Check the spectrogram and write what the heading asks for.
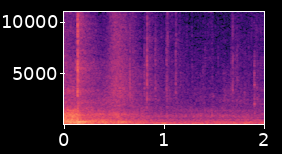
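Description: Pull-out freezer drawer of a refrigerator sliding open on its rails, with a loud rush and rattle of the wire baskets in the first half second, then fainter clicks and rattling as it settles.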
